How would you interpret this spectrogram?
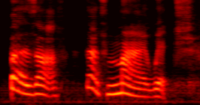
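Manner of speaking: loud, very slow monster voice; beast growl. Acted. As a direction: growl it out, claiming the witch. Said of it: "a yell and a growl".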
